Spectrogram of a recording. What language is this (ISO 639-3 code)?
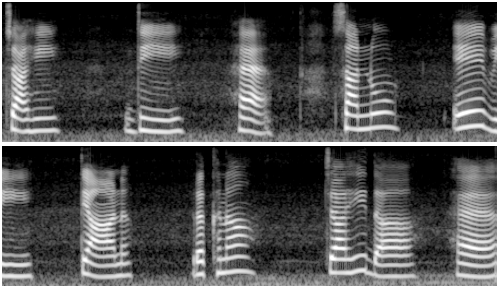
pan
